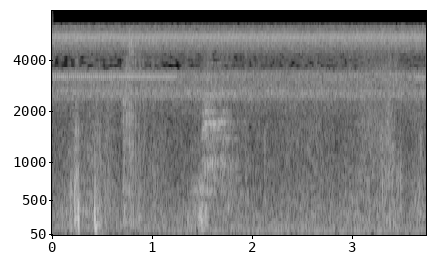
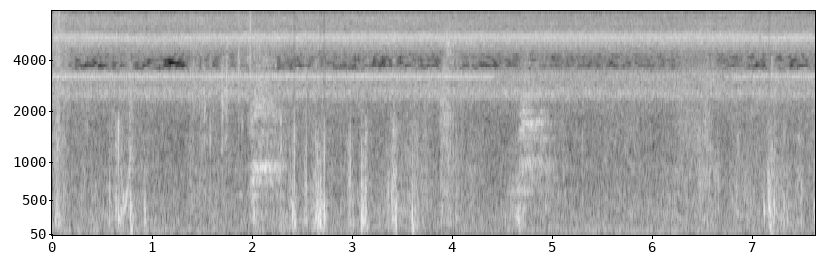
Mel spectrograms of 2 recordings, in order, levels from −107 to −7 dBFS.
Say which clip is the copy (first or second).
second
